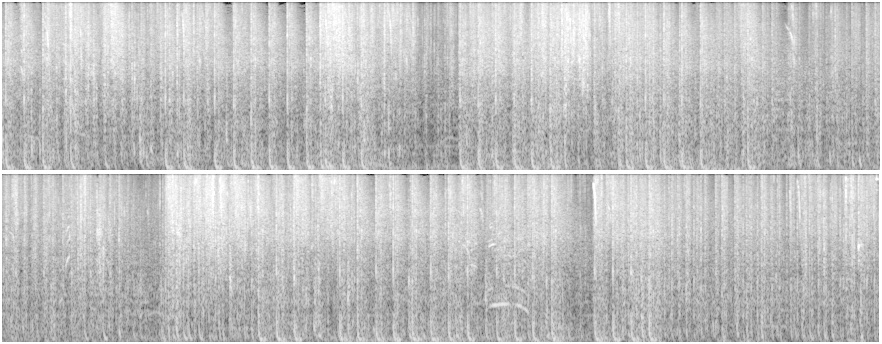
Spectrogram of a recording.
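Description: A machine gun fires long rapid bursts up close.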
